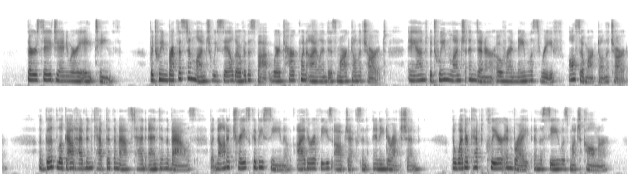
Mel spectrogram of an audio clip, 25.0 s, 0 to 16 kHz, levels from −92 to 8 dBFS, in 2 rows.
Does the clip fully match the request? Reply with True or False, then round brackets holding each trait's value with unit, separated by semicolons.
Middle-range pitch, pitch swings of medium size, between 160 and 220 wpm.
True (170 Hz; 3.4 semitones; 180 wpm)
